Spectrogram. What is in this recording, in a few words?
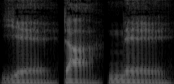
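"yetane", concatenated syllables; Affixing experiment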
